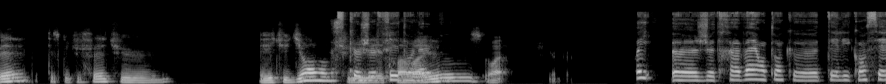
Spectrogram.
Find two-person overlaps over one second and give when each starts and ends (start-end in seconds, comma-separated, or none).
3.3-4.5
